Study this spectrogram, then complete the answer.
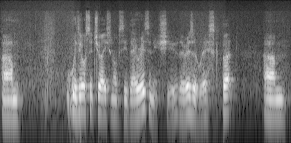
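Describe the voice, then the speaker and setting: This advocate, a man leading a legal seminar at a business hub, responds to questions hesitantly as he explains. His mid-range voice is dark in tone, fairly even and unhurried, and the poor audio carries faint background noise.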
